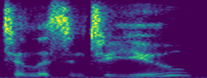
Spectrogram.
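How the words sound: The voice rises at the end. It sounds like a question. The speaker calls it wrong. "you ended with your with your voice going up"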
